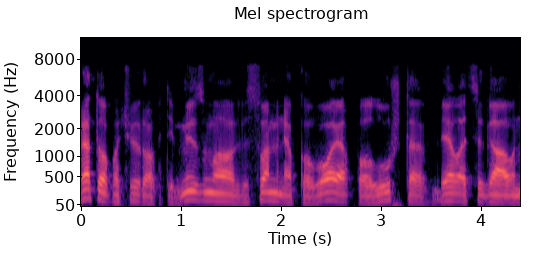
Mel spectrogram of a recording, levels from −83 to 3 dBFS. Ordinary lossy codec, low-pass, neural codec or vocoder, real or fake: Opus, 64 kbps; 7.2 kHz; codec, 16 kHz, 4 kbps, X-Codec, HuBERT features, trained on general audio; fake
